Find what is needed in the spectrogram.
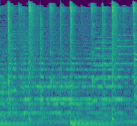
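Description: Background music with steady sustained notes and a regular beat.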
